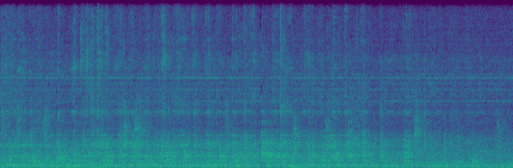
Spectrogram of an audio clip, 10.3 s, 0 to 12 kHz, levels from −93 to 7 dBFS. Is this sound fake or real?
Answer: real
